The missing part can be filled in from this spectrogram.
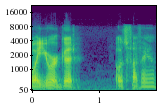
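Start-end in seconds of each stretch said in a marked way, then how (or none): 1.3-1.9 voice breaking mid-line, cracking and pitched-up. Reacting to the clock reaching five A M in a game: voice cracking. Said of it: "Oh, boy, voice crack".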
